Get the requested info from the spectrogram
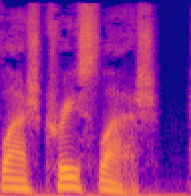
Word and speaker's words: CERI: The Cambridge Existential Risks Initiative, CERI, pronounced /CRI/,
